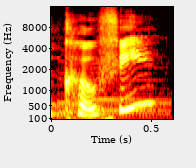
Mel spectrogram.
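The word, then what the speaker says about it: Ko-fi: So Kofi like C O H F E E kind of like that or co as in like company co.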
